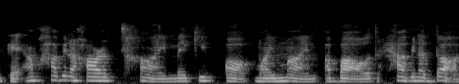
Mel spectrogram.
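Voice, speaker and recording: Speaking fairly slowly, a man talks with a Spanish accent. His pitch is fairly high, and his intonation stays fairly even. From Venezuela. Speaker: language student. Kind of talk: casual online English lesson.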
